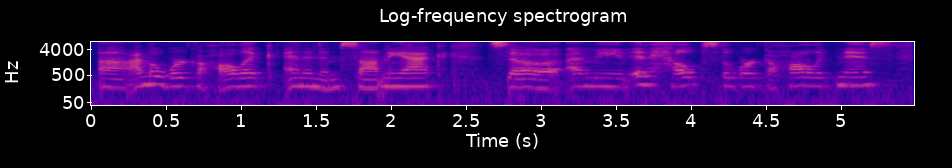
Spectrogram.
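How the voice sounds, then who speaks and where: A woman's voice: mid-range voice, flat delivery, moderate pace, fairly bright tone. A young adult woman hosting her own podcast, talking candidly in a casual monologue, blunt and profane, rambling with lots of fillers. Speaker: podcast host.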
